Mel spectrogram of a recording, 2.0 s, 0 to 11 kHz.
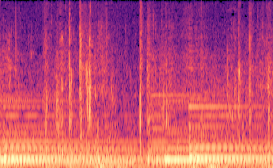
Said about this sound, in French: Ah oui, alors là, ça c'est les vaches qui attendent toutes en fait. Elles connaissent l'heure de la traite à 6h le matin, on va chercher les, vaches et puis euh, le soir aussi. Quoi. La traite matin et soir, tous les jours, même le dimanche.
